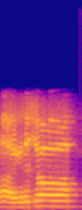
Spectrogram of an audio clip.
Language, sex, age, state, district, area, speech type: Malayalam, male, 18-30, Kerala, Kasaragod, rural, conversation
